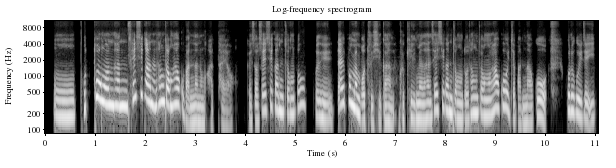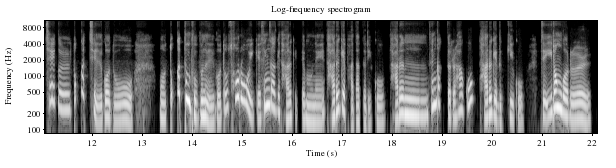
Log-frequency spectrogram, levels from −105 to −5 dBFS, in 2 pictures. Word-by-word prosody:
어 175 -1 +1
보통은 300 +3 +5
한 280 -1 +5
3 375 +8 -1
시간은 365 -10 +3
상정하고 300 -5 +3
만나는 135 -3 -2
것 130 - -13
같아요. 115 -2 -16 0.3
그래서 145 0 -7
3 225 +10 -4
시간 235 -3 0
정도 210 +9 -4 0.2
예 165 -3 -2
짧으면 295 -6 +4
뭐 155 - -1
2 140 - -11
시간 140 0 -6
그 155 - -10
길면 155 -1 -2
한 165 +1 -2
3 230 +4 -1
시간 230 -3 0
정도 155 -3 -3
상정을 195 0 0
하고 255 +1 +1
이제 190 -9 -7
만나고 140 +6 -3 0.4
그러고 220 -4 +1
이제 165 -2 -3
이 160 - -7
책을 255 -9 -2
똑같이 395 +7 -5
읽어도 150 -1 -1 0.5
뭐 160 -1 -2
똑같은 390 -8 +5
부분을 180 - +2
읽어도 150 - -4
서로 375 - +3
이게 160 -3 -4
생각이 270 - +3
다르기 160 0 -5
때문에 145 -2 -3
다르게 225 +8 +1
받아들이고 135 -2 -8
다른 185 +1 +2
생각들을 280 - -1
하고 235 - -2
다르게 175 +2 +1
느끼고 140 -1 -8 0.3
이제 170 - -2
이런 250 +10 +6
거를 155 -6 +1
185 Hz, 315 characters per minute, -21 LUFS, -, 0.5 s, 이런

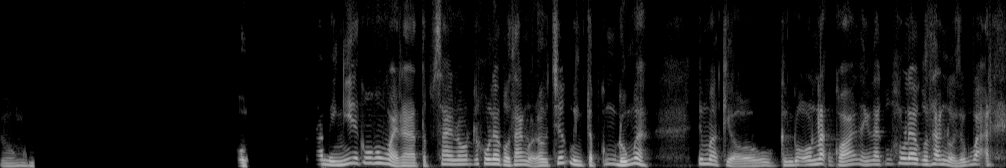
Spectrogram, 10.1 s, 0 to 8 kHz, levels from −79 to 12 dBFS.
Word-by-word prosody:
Đúng. 130 +2 -8 2.0
Ừm, - - 0 0.6
thật - - -47
ra 205 - -4
mình 170 -1 +3
nghĩ 230 +6 +1
cũng 255 +1 -2
không 250 -2 +2
phải 215 - +4
là 135 0 +2
tập 140 0 -8
sai 210 -1 0
nó 200 0 +1
nó 205 +1 -7
không 220 -1 +3
leo 220 - +5
cầu 170 -4 +3
thang 185 0 +1
nổi - - 0
đâu, 145 0 +2
trước 260 - -2
mình 180 -3 +2
tập - - 0
cũng 210 -1 -6
đúng 165 +1 +6
mà, 235 -5 +3 0.5
nhưng 225 - 0
mà, 205 -3 +1
kiểu, 130 +4 -2
cường 160 0 -2
độ 175 +1 0
nó 200 - +1
nặng 175 - -12
quá 175 +4 +1
thành 185 -3 -4
ra 195 - -1
cũng 215 +3 -14
không 240 +2 -1
leo 235 -2 +5
cầu 195 - -1
thang 210 0 +1
nổi 165 - 0
giống 145 +6 -3
bạn, 205 -1 -2
190 Hz, 260 wpm, -21 LUFS, 155-215 Hz, 2.0 s, đúng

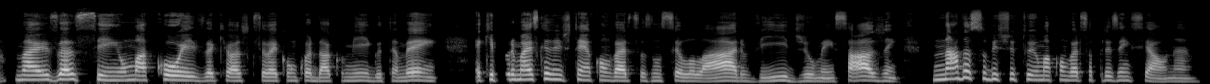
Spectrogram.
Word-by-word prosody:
Mas, 215 -1 +3
assim, 220 -4 +3
uma 200 0 +3
coisa 195 -4 +2
que 175 +3 -19
eu 175 - +3
acho 170 0 -1
que - - -16
você - - -4
vai 175 -1 +2
concordar 170 -1 -2
comigo 170 -1 -8
também, 175 0 -1 0.4
é 185 - -2
que 185 - -1
por 230 0 -2
mais 225 0 +3
que 265 - 0
a - - +4
gente 230 -3 -3
tenha 210 -3 0
conversas 175 -3 0
no 170 0 -8
celular, 160 -1 +2
vídeo, 155 +1 -6
mensagem, 150 +2 +2 0.3
nada 250 +8 +3
substitui 250 -3 -4
uma 205 0 -1
conversa 200 -1 -4
presencial, 185 -8 -6
né? 145 -1 -11
185 Hz, 160 wpm, -23 LUFS, 165-210 Hz, 0.4 s, a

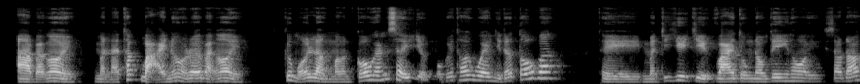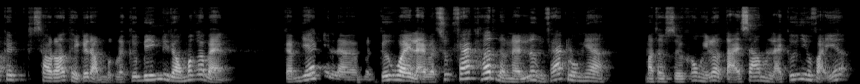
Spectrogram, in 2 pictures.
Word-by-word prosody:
À, 130 -1 +7
bạn 120 0 +1
ơi, 145 -4 +5 0.2
mình 125 -3 -5
lại 115 0 +1
thất 230 0 0
bại - - +6
nữa 150 - -3
rồi - - -2
đó, 145 0 +6
bạn - - +2
ơi. 150 -4 +4 0.4
Cứ - - -2
mỗi - - +2
lần 135 -6 +3
mà 120 - -1
mình 125 - -5
cố 190 - +4
gắng 205 +3 0
xây 165 -10 +4
dựng 120 +1 -6
một 120 - -9
cái 180 - -8
thói 205 +3 0
quen 190 -4 +2
gì 140 - -5
đó 150 - -1
tốt 250 +4 +2
á, 290 - +6 0.5
thì 125 -2 -2
mình 130 0 -5
chỉ 170 - -8
duy 190 +1 0
trì 135 - +2
được 130 - -7
vài 135 0 +7
tuần 140 -1 -3
đầu 135 -1 0
tiên 160 +2 0
thôi, 155 -3 -2
sau 150 0 -4
đó 160 +5 +3
cái 215 +1 -6
sau 160 -7 -2
đó 160 - +3
thì - - -4
cái 175 - -1
động - - 0
lực - - -14
lại 115 0 -9
cứ 180 - -6
biến 210 +5 -2
đi 230 - -7
đâu 160 -5 +1
mất 220 +4 -2
á 230 - -2
bạn. - - +1 0.6
Cảm - - -6
giác 270 - 0
như 190 - -11
là 115 -1 -4
mình 115 0 -16
cứ 195 - -2
quay 205 -4 +6
lại 120 -7 +4
vạch 120 - -4
xuất 235 0 -5
phát 265 +3 +4
hết 285 +3 +4
lần 145 - -4
này 125 -1 0
đến - - -6
lần 210 - -6
khác 250 - -2
luôn 190 -3 -5
nha. 160 -4 -4 0.4
Mà - - -3
thực 135 - -7
sự 130 -1 -6
không 185 +5 -8
hiểu 150 - -7
là 190 - -1
tại - - 0
sao 185 -1 +1
mình 180 - -10
lại - - -4
cứ 215 - -7
như 235 -1 -7
vậy - - -4
á. - - -8
160 Hz, 315 wpm, -22 LUFS, 135-205 Hz, 0.6 s, À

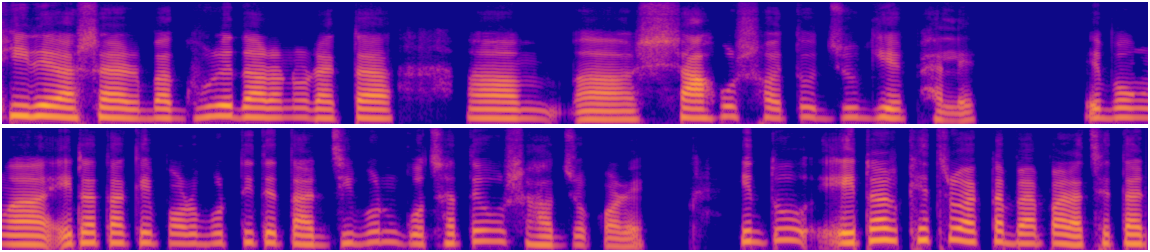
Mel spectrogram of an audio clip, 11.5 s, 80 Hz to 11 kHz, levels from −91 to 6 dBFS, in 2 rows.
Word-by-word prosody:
ফিরে 245 -1 +6
আসার 210 0 +4
বা, 205 - +2
ঘুরে 235 +3 +3
দাঁড়ানোর 210 -1 +2
একটা 200 +2 +1 0.6
আম 195 -1 +3 0.3
আ - - +3 0.4
সাহস 205 +2 +4
হয়তো 205 +2 -5
জুগিয়ে 210 -1 -2
ফেলে 155 -4 -7 0.7
এবং 210 +1 -3 0.2
আ - - +6 0.2
এটা 225 +2 +2
তাকে 225 0 0
পরবর্তীতে 220 +2 -3
তার 190 -1 +2
জীবন 220 +3 -7
গোছাতেও 210 +5 -4
সাহায্য 185 -2 -4
করে। 160 -2 -2 0.5
কিন্তু 250 +1 -3 0.3
এটার 280 +4 +6
ক্ষেত্রেও 280 0 +1
একটা 250 - 0
ব্যাপার 210 0 +2
আছে। 195 - -9
তার 205 -1 +5
210 Hz, 150 wpm, -24 LUFS, 200-230 Hz, 0.7 s, ফিরে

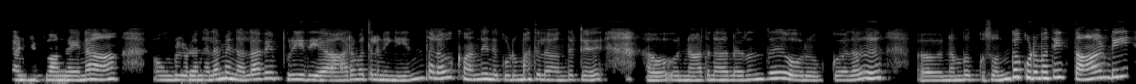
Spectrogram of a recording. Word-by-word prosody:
கண்டிப்பாங்க. 205 -1 +1
ஏன்னா, 225 +3 +3 0.7
உங்களோட 205 0 0
நிலமை 240 +7 +3
நல்லாவே 235 +7 0
புரியுது. 230 -2 0
அ - - -1
ஆரம்பத்தில 225 +1 -2
நீங்க 200 -1 0
எந்த 280 +5 -2
அளவுக்கு 295 +3 0
வந்து, 230 +2 +2
இந்த 225 -2 +2
குடும்பத்தில 220 +1 -1
வந்துட்டு 205 0 -4 0.8
ஒ - - -2
நாத்தனாருலருந்து 205 +5 -1 0.2
ஒரு 200 -1 -2 0.2
கொ - - -3
அதாவது 265 +7 +2 0.5
அ - - -1 0.3
நம்ம 200 +2 0 0.2
சொந்த 230 +9 +3
குடும்பத்தையும் 310 +2 +3
தாண்டி 320 +8 +3
220 Hz, 130 wpm, -22 LUFS, 205-255 Hz, 0.8 s, ஏன்னா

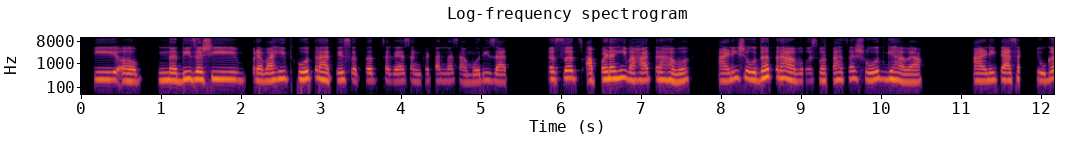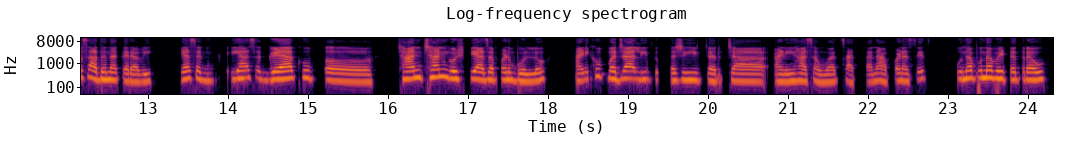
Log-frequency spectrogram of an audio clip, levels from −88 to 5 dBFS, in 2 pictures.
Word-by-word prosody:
की 215 0 -1
अ, 185 -1 +1 0.3
नदी 200 +2 0
जशी 220 0 +2 0.2
प्रवाहित 200 +4 0
होत 230 +3 +2
राहते. 205 -2 0
सतत 195 0 -4
सगळ्या 185 0 -4
संकटांना 185 0 -11
सामोरी 175 +1 -10
जात. 175 -3 -4 0.6
तसंच 245 +2 +1
आपणही 225 +6 +3
वाहत 205 +1 -1
राहावं 200 -3 -1 0.5
आणि 210 +6 -1
शोधत 240 +4 +2
राहावं, 200 -6 +1
स्वतःचा 200 +3 -6
शोध 220 +1 -2
घ्यावा 180 -6 -1 0.8
आणि 195 +2 -1
त्यासाठी 215 +1 0
योगसाधना 215 0 +2
करावी. 180 -1 -1 0.4
या 230 +1 +4
सग 220 -5 -3 0.3
या 240 +2 +3
सगळ्या 225 0 +6
खूप 250 -3 -5
अ, - - +4 0.9
छान-छान 260 +4 +6
गोष्टी 235 0 +2
आज 210 -1 +5
आपण 210 +1 +1
बोललो 185 +2 0 0.4
आणि 190 +2 0
खूप 290 -4 -6
मजा 230 +1 +5
आली 220 -1 +1
तुमच्याशी 205 0 -5
ही 205 0 -1
चर्चा 190 +1 -2 0.5
आणि 180 +1 -1
हा 190 -1 +1
संवाद 175 -1 -3
साधताना. 170 +2 -6
आपण 190 +2 -3
असेच 215 +5 -4 0.4
पुन्हा-पुन्हा 245 +2 +3
भेटत 215 -3 0
राहू 210 +1 +3
210 Hz, 130 wpm, -25 LUFS, 190-230 Hz, 0.9 s, सगळ्या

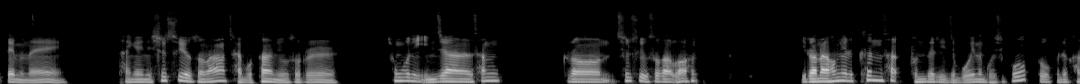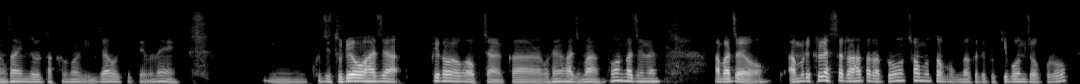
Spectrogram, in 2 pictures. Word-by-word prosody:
때문에 105 -2 -3 0.5
당연히 110 +1 -4
실수 180 +5 -4
요소나 145 +1 +1
잘 115 -8 -5
못하는 110 +4 0
요소를 105 -1 -4 0.5
충분히 165 -3 -2
인지한 125 +2 +2
상 170 +4 -3 0.6
그런 120 -2 0
실수 165 -1 -5
요소가 130 -1 0
와한 160 +6 -1 1.0
일어날 135 +1 +6
확률이 165 0 +1
큰 195 -3 0
사 175 - -2
분들이 120 -2 -3
이제 100 -1 -6
모이는 110 +4 -3
곳이고 115 - -4
또 120 -2 -4
그리고 110 -1 -8
강사님들도 115 +1 -1
다 105 - -5
그걸 115 -2 -7
인지하고 120 +7 -2
있기 105 -2 -14
때문에 125 -4 -5 0.9
음 105 +1 -9
'굳이 130 -1 -6
두려워하지 140 +2 +8
아 - - +4 0.3
필요가 150 -4 +3
없지 - - -5
않을까.'라고 100 0 -3
생각하지만, 120 -2 0
또 165 - 0
1 175 - +2
가지는 135 -4 +1 0.5
아 - - +3
맞아요. 115 -3 +4 0.2
아무리 155 +2 +3
클래스를 175 -2 +4
하더라도 155 +1 +2
처음부터 160 -4 +1
뭔가 110 0 -6
그래도 110 -2 -8
기본적으로 120 - -3
120 Hz, 365 characters per minute, -23 LUFS, 110-150 Hz, 1.0 s, 두려워하지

